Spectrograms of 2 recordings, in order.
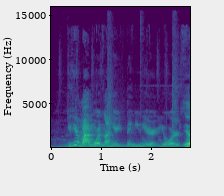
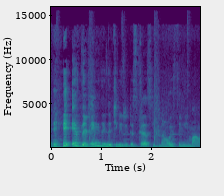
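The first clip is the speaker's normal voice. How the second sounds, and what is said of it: Fake polite office-professional voice. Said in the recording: “the Linda voice ... Linda from HR voice ... It's a little fake ass voice you be using.”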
